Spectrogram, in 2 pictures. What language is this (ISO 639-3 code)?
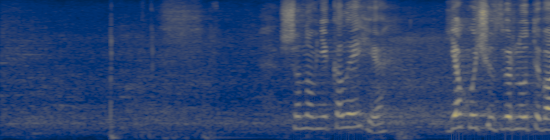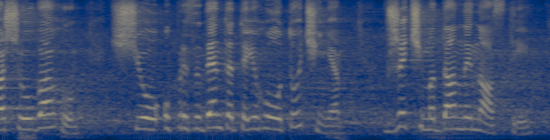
ukr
